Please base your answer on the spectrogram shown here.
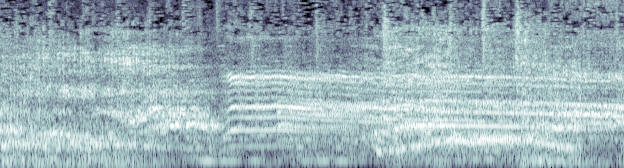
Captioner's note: shouting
